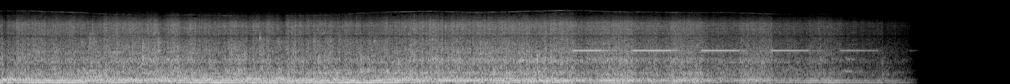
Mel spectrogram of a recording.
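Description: A diesel hydraulic excavator's engine works under load.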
